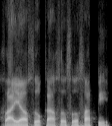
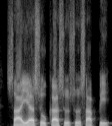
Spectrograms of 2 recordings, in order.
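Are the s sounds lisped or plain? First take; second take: lisped; plain. First: The s sounds are lisped. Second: The s sounds are clear and plain. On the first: "Kalau ngomong cedal" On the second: "kalau ngomong normal kan"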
